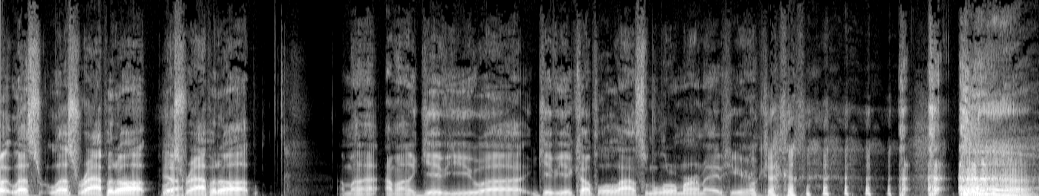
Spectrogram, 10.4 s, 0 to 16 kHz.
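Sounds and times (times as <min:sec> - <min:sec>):
speech: 0:00.0 - 0:02.6, 0:03.4 - 0:10.3
person clearing throat gruffly: 0:09.0 - 0:10.3.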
